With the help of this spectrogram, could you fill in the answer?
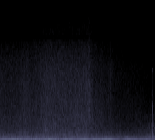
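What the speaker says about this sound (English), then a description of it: "the gentle waves of the ocean passing by" A steady, soft wash of ocean waves in a video game demo rolls on without pause, mixed with a low droning hum, even and continuous throughout.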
